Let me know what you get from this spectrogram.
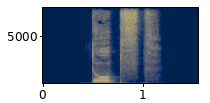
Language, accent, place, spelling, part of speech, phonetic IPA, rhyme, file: German, Germany, Berlin, dopst, verb, [doːpst], -oːpst, De-dopst.ogg
- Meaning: second-person singular present of dopen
